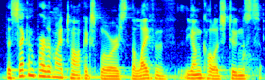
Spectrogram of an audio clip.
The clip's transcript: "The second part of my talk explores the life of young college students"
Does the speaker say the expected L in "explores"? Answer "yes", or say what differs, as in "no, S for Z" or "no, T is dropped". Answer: yes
